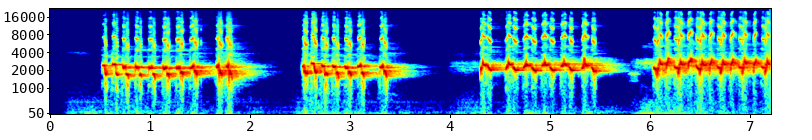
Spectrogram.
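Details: Sooty-headed bulbul in a long rapid rolling phrase, used to make other bulbuls sing in reply: four buzzy chattering trills of about a second and a half each, fast repeated notes at an even pitch, separated by short silences.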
